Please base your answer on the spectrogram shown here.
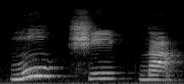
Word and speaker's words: мужчина: The next one, combination zh, ch, makes sounds sh. Мужчина.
